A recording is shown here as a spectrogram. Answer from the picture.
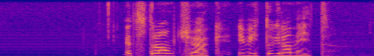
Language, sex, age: Swedish, female, 29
